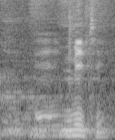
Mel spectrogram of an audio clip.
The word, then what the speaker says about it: Mbiti: Miti. Miti. Miti. Biti. With an M? Spell it.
